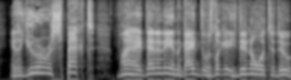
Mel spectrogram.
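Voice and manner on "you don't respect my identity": plain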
